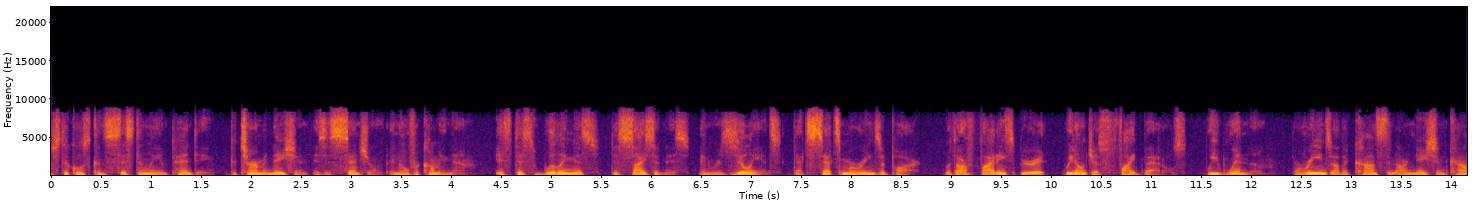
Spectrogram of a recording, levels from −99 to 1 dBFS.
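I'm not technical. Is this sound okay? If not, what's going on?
Yes, there's nothing wrong here; it just sounds like it went through a call's normal microphone processing, which trims away the very deepest bass and is exactly what you'd expect.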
